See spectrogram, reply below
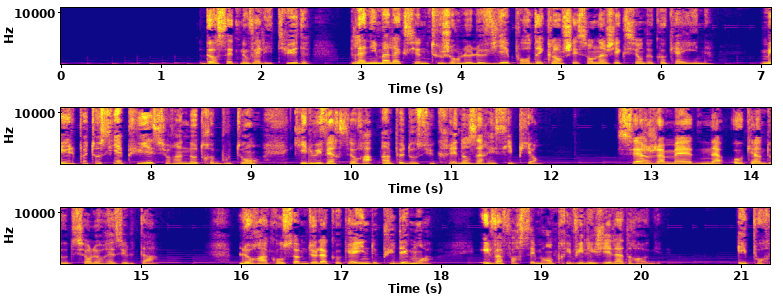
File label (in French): narration le sucre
